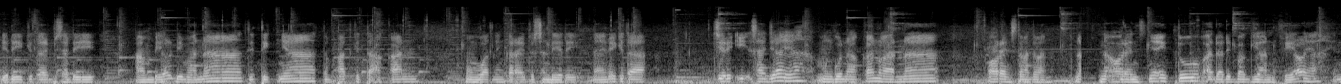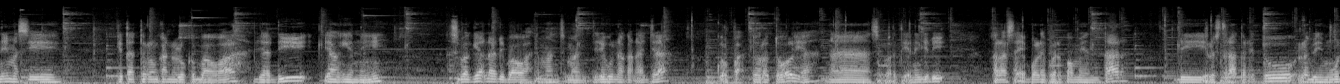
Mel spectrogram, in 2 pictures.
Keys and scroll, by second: 1.4 ctrl+z, 10.7 F10, 10.8 ctrl+z, 14.8 ctrl+[.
